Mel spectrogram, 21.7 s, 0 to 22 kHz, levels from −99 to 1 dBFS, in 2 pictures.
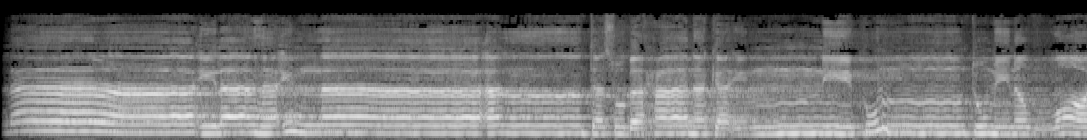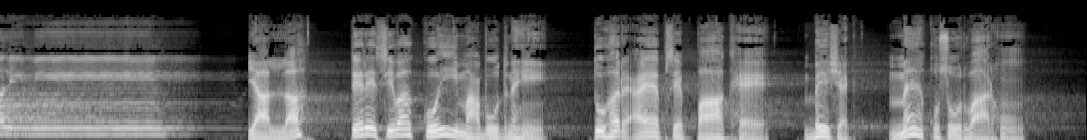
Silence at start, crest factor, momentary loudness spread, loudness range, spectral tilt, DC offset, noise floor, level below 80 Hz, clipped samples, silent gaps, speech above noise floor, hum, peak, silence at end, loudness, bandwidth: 0.1 s; 16 dB; 10 LU; 5 LU; -5.5 dB/octave; under 0.1%; -58 dBFS; -34 dBFS; under 0.1%; none; 43 dB; none; 0 dBFS; 0.65 s; -16 LUFS; 13.5 kHz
